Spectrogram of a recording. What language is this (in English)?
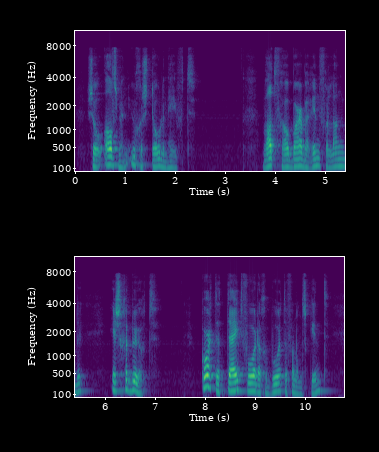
Dutch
